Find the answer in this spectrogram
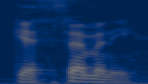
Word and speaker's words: Gethsemane: at the Garden of hsan Gethsemane I think is how you would pronounce it and so it's like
